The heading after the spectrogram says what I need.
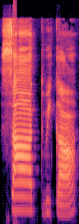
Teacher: यजन्ते सात्विका, सा पूर्ण म्हणायचा, नंतर अर्धा तचा उच्चार ऐकू आला पाहिजे.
